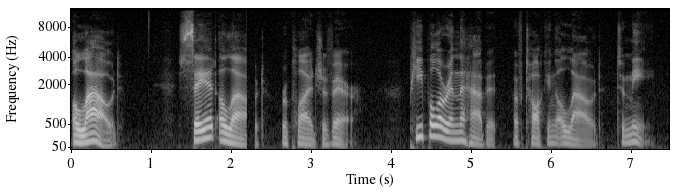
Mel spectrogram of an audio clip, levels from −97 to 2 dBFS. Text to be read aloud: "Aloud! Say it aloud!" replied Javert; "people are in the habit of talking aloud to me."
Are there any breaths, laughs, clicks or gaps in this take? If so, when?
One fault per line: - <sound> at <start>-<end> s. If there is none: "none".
- dropout at 2.2-2.3 s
